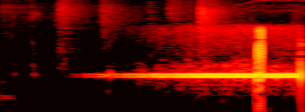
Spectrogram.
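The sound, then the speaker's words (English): A steady electronic phone tone hums for about a second as an outgoing call rings, swelling slightly in loudness before cutting off with a couple of sharp clicks. No one speaks. “All right, let's see if she even answers the phone.”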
